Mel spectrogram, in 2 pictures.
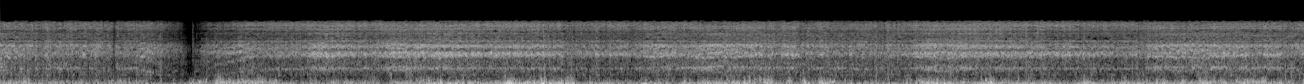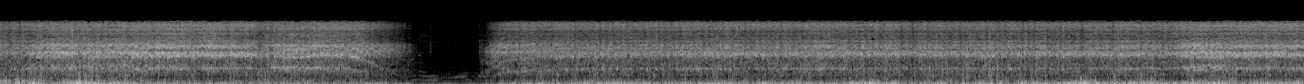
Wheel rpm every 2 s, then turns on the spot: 150, 140, 200, 200, 200, 200, 200, 200, 90, 150, 200, 200, 200.
none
